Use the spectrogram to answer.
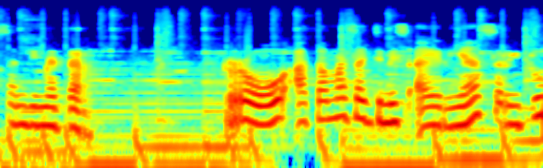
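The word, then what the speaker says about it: ρ: Jadi untuk simbol ini dibacanya adalah Rho. Saya ulangi, pH sama dengan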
